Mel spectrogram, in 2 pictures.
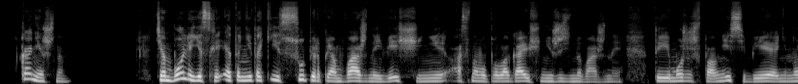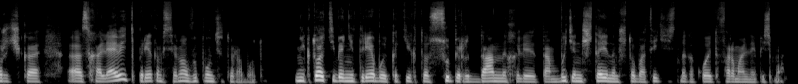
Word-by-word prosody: Конечно. 155 - -1 0.8
Тем 195 -3 +8
более, 230 -2 +7
если 185 -2 +5
это 190 0 +4
не 185 +1 +6
такие 190 +1 +2
супер 195 -6 +3
прям 150 -3 +1
важные 145 -2 +3
вещи, 150 +1 -1
не 145 +1 -3
основополагающие, 150 0 -1
не 140 - -3
жизненно 140 0 -6
важные. 125 +1 -11 0.3
Ты 155 -1 +2
можешь 155 -1 -2
вполне 150 +5 -1
себе 140 -2 0
немножечко, 140 -1 -4 0.3
э, 145 - -1
схалявить, 180 +12 0
при 150 +1 -2
этом 155 -1 -7
всё 140 - -9
равно 160 -2 -2
выполнить 150 -1 -6
эту 130 - -12
работу. 110 -1 -18 0.3
Никто 165 +4 +4
от 195 - +6
тебя 175 -3 0
не 150 -1 -1
требует 155 -4 -1
каких-то 145 -2 -6
суперданных 140 -2 -2
или, 130 -2 -3
там, 125 +1 -8
быть 170 +1 -3
Эйнштейном, 145 -1 0
чтобы 130 -2 -6
ответить 135 +1 -12
на 135 - -9
какое-то 130 +3 -7
формальное 120 -3 -8
письмо. - - -14
145 Hz, 175 wpm, -21 LUFS, 135-160 Hz, 0.8 s, Тем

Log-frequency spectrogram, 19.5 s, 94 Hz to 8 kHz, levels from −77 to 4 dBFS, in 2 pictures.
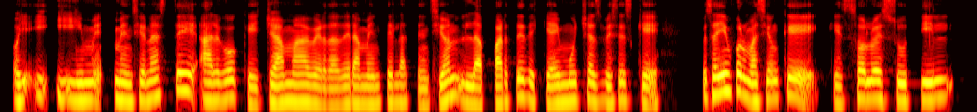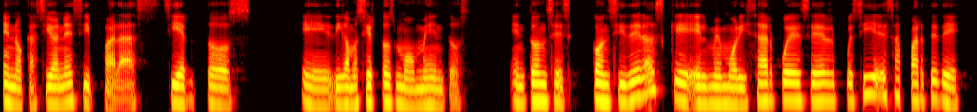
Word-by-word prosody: Oye, 145 +2 +1
y 180 - -6
y 155 -3 0
me 155 0 0
mencionaste 170 +8 +1
algo 160 +2 +1
que 130 -2 -2
llama 145 +1 +2
verdaderamente 130 +1 -1
la 140 - -2
atención, 140 +3 -1
la 130 -1 +3
parte 140 +7 0
de 150 -4 -3
que 135 - -4
hay 135 - +2
muchas 150 0 -1
veces 150 +2 -3
que, 65 - -1 0.4
pues, - - +1
hay 200 - +6
información 165 -7 +2
que 185 +2 0
que 135 -1 -5
solo 165 +4 +1
es 160 0 -1
útil 155 +3 0 0.2
en 140 -4 +3
ocasiones 130 +5 0
y 135 - 0
para - - -1
ciertos, 135 -3 -2 0.5
eh, 120 -3 -1
digamos, 130 +1 +1
ciertos 140 -1 +1
momentos. 120 -1 -2 0.4
Entonces, 145 +1 +1 0.2
¿consideras 155 +8 +2
que 150 -4 +1
el 130 -1 +2
memorizar 130 +3 +1
puede 150 -1 +4
ser, 150 0 +1
pues 150 -1 -5
sí, 195 +3 +1
esa 180 -1 -1
parte 150 0 -2
de 140 -3 -1
145 Hz, 145 wpm, -23 LUFS, 135-155 Hz, 0.5 s, hay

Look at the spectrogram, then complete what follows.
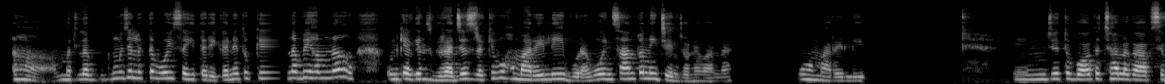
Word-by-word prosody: हाँ, 225 -4 -4
मतलब 220 +1 -2 0.2
मुझे 290 +3 -2
लगता 295 +1 -1
है - - -6
वही 280 +1 +1
सही 250 -4 +1
तरीका 210 -2 -3
है, - - -1
नहीं 250 +1 -1
तो 285 - -7
कितना 280 +1 -3
भी 305 +1 -1
हम 295 -1 -1
ना 330 +3 +4 0.5
उनके 240 +2 +2
अगैन्स्ट 245 -3 +1
ग्रेजेस 200 +6 +6
रखें, 220 +6 -3
वो 300 - -1
हमारे 225 -6 +2
लिए 240 +2 -1
ही 250 - +1
बुरा 175 -2 -2
है, - - -5
वो 235 +2 +1
इंसान 255 +2 +4
तो 275 - +2
नहीं 265 -1 0
चेंज 190 -8 -1
होने 155 +1 -9
वाला 155 +2 -10
है, 175 - -15 0.7
वो 235 - -2
हमारे 180 -5 -5
लिए 175 0 -8 1.6
मुझे 230 +3 -1
तो 265 +1 -2
बहुत 235 0 +3
अच्छा 255 0 +3
लगा 230 -4 +3
आपसे 205 +2 +5
235 Hz, 215 wpm, -25 LUFS, 210-260 Hz, 1.6 s, ग्रेजेस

